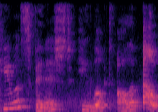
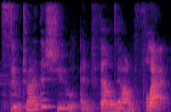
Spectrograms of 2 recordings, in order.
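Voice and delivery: ordinary delivery

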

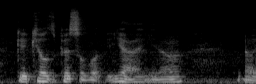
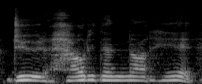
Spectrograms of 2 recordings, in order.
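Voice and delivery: high, slow mock outrage; imitated angry gamer; 7 semitones higher, 4 dB louder, slower than usual. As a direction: mimic an indignant sore loser, pitched up. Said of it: "he was getting mad".

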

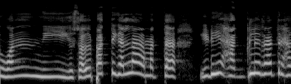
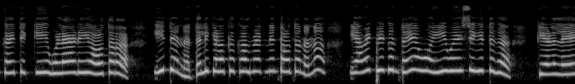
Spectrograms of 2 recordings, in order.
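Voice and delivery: put-on scolding old mother; 4 semitones higher than usual. Mother-in-law scolds son.

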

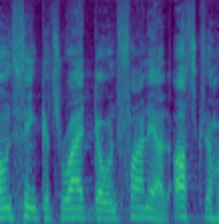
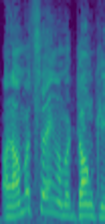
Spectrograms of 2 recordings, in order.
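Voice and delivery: laughing aside; 4 semitones higher, 8 dB louder, faster than usual. Real, not acted. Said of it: "Don't go, don't, don't go say".

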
